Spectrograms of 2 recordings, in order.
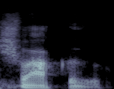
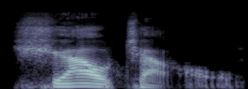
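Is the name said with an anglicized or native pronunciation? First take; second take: Native; Anglicized. First: The name is said with a native-style pronunciation. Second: The name is said with an English-style pronunciation.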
